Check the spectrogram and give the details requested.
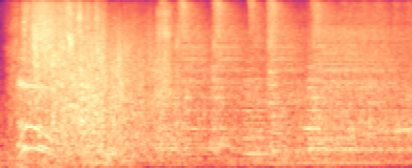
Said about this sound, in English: The aluminum door of the garage exploded outwards as the Eclair burst onto the street and turned sharply left.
